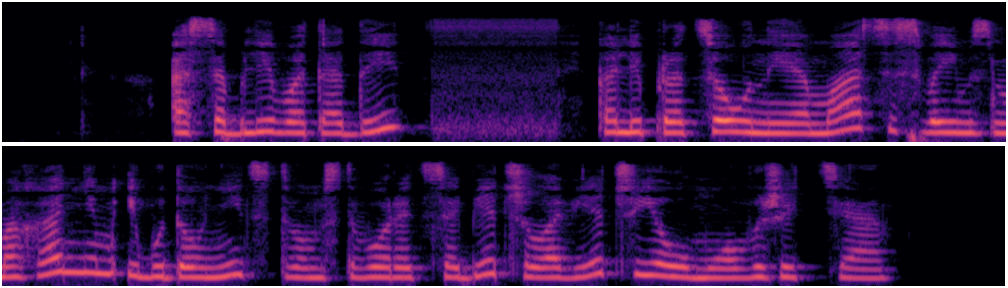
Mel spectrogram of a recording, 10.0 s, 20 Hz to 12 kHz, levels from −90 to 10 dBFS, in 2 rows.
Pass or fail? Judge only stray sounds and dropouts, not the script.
pass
